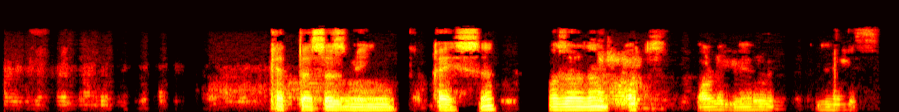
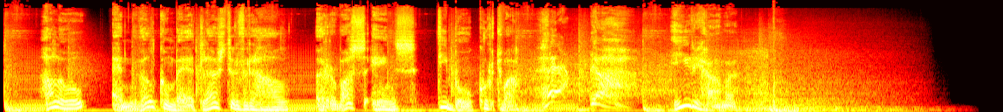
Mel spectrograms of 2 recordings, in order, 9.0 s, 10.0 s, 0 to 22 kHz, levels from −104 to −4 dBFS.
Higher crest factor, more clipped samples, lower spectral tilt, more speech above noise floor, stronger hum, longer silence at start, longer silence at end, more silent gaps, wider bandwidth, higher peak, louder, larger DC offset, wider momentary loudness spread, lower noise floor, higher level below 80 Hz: first, 18 dB vs 10 dB; neither; about the same, -4.5 dB/octave vs -4.5 dB/octave; about the same, 41 dB vs 42 dB; neither; first, 0.6 s vs 0.05 s; second, 0.25 s vs 1.05 s; first, 1.90-1.94 s, 3.98-4.07 s, 5.22-5.48 s vs none; second, 8 kHz vs 19.5 kHz; about the same, -2 dBFS vs 0 dBFS; second, -18 LUFS vs -10 LUFS; neither; first, 20 LU vs 9 LU; first, -59 dBFS vs -51 dBFS; second, -48 dBFS vs -26 dBFS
